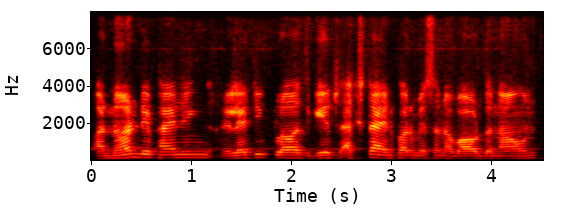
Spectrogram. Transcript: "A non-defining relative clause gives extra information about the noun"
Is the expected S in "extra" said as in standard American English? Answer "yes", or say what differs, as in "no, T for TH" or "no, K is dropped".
yes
